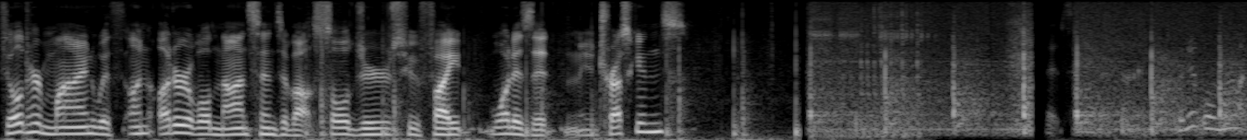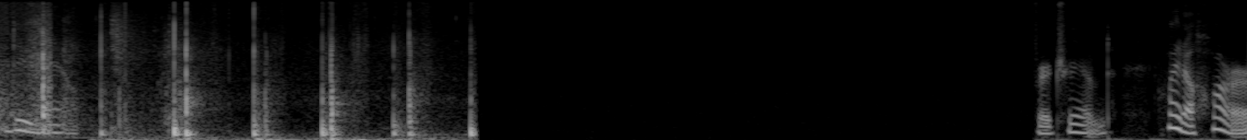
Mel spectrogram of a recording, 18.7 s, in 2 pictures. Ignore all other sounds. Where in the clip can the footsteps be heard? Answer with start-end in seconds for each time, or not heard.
2.2-12.9.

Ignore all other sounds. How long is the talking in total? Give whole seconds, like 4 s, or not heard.
9 s.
